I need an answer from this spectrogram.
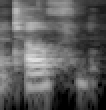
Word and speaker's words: Thoth: would known as though thoth a toth that's how really you say his name who else actually really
